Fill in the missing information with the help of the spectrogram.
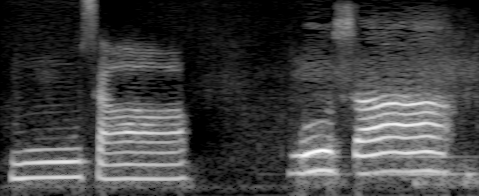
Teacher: we give 2 seconds to mu sound because it's vau matta, and 2 seconds to sa sound because it has vertical fatha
